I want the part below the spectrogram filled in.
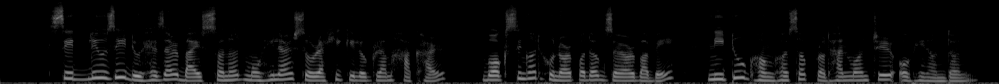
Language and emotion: Assamese, neutral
